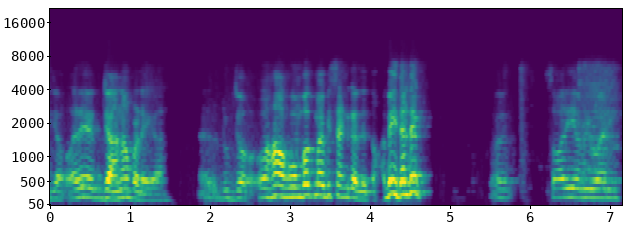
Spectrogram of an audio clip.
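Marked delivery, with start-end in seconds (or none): 4.2-4.8 loud, sudden rebuke to someone nearby; sharp call-out. Real, not acted. Teacher turning from class to scold a kid: loud call-out. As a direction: snap his attention back, loudly.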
